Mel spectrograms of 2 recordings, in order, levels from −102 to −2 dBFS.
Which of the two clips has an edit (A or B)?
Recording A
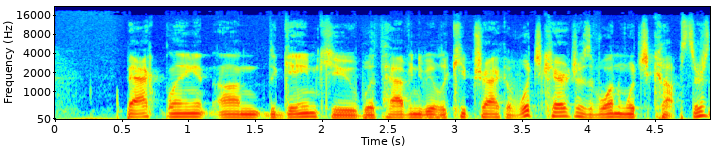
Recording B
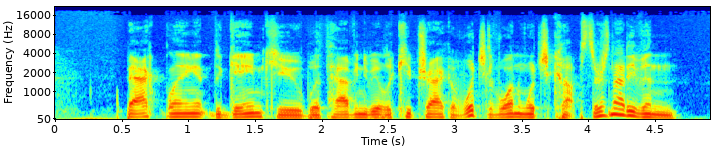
B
